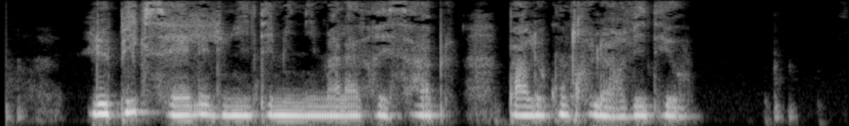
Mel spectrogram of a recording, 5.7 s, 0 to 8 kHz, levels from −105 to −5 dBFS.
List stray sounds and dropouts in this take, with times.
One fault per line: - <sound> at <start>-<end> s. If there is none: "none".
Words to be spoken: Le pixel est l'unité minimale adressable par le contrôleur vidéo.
none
